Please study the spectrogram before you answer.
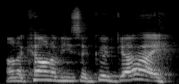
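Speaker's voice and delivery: amused line breaking into a laugh. A narrator's reading. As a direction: joke ending in a chuckle.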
